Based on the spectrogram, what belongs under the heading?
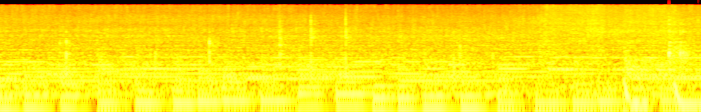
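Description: Beef frying in an aluminium pot, sizzling steadily as ground chicken liver is added and stirred in with a wooden spoon. Scattered light clicks of the spoon and bowl against the pot.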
